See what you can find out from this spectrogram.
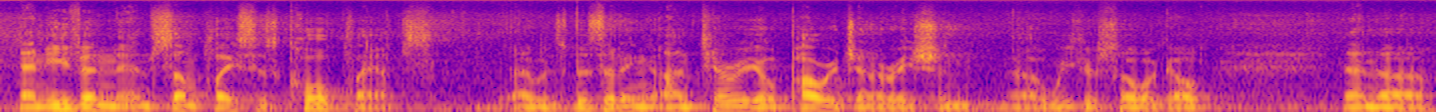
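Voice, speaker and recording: A middle-aged man giving a keynote talk at a lectern in a large hall, speaking in a measured, explanatory way with fillers and restarts. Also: low voice, darkish tone, slight background noise. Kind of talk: conference keynote lecture.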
